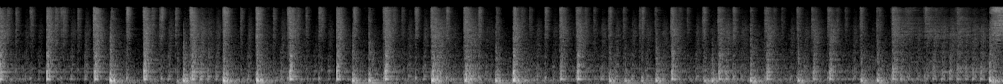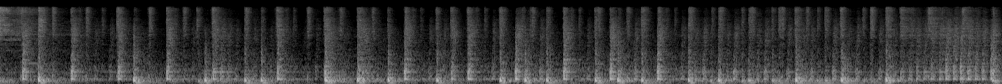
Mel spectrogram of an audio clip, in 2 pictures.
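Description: Drum kit played fast, led by a 13-inch Sonor Pure Canadian maple snare drum: dense, rapid snare strokes and rolls over bass drum hits, with a bright cymbal wash about halfway through.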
